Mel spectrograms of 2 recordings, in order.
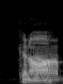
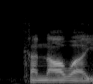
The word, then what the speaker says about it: Kanawha: Kanawha. – How do you say that? – Kanawha Boulevard. – Kanawha, yeah, Kanawha.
